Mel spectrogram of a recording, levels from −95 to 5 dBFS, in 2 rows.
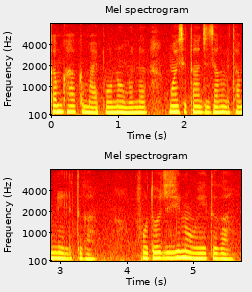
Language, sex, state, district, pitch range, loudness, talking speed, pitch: Wancho, female, Arunachal Pradesh, Longding, 160-180 Hz, -16 LUFS, 170 wpm, 175 Hz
